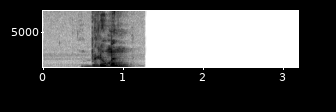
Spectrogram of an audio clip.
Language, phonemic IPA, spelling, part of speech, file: Dutch, /ˈblu.mə(n)/, bloemen, noun, Nl-bloemen.ogg
- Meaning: plural of bloem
